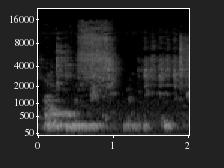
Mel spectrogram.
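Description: Whiteboard marker drawn across the board in one stroke: a faint, steady-pitched drag lasting about a second.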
